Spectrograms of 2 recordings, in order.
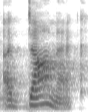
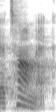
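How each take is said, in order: First: The middle consonant is a soft D sound. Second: The middle consonant is a crisp, popped T. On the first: The speaker calls it wrong. "I'm not saying atomic" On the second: The speaker calls it right. "I say atomic"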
